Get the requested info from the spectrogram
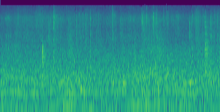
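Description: Faint low cooing of a bird, heard intermittently over steady room noise, with a few light clicks.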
